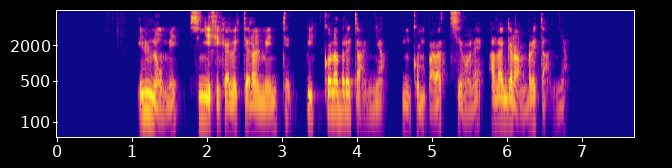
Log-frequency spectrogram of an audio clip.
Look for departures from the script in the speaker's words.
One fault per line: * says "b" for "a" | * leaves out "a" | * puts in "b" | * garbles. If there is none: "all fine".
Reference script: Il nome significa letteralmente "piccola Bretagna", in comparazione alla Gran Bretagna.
all fine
